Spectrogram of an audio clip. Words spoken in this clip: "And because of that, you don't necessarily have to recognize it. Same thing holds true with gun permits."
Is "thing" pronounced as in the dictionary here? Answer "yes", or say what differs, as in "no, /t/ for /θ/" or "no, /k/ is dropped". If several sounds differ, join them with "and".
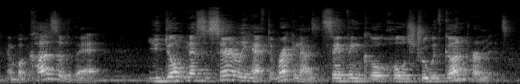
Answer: yes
